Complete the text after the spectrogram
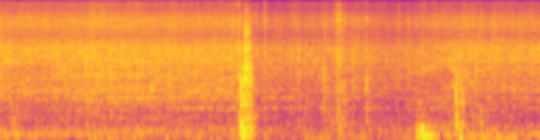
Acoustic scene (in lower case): kitchen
